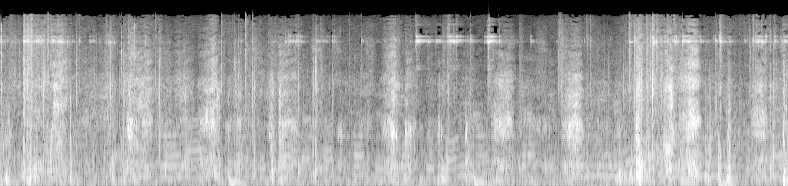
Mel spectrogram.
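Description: A dog growls while tugging on a toy.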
